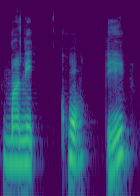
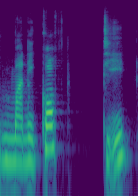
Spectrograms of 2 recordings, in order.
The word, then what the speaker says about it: manicotti: This Italian C, manicotti, turned into a G, manicot. manigot And also, the ending vowel got lost completely. So, instead of manicotti, it turned into manigot.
